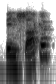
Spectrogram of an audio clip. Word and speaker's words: Binsacca: I'm a loan officer with Builders Capital, and I reached out to Rich Binsacca. Is that correct, Rich? That's correct. Yeah. Good job. Okay. I'm a stickler with pronouncing last names, so I'm proud of myself.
